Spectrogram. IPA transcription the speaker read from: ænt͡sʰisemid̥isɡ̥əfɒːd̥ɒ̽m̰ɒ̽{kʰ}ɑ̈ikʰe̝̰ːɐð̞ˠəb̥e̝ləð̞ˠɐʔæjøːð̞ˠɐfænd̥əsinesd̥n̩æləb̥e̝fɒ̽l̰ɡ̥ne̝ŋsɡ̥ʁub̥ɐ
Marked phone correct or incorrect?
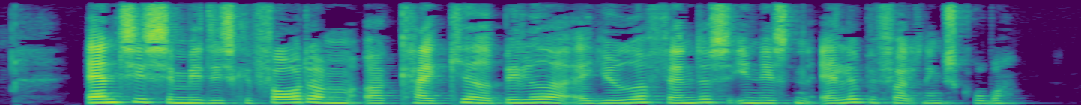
correct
